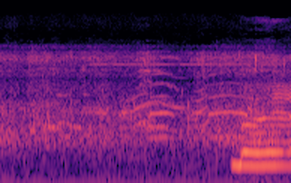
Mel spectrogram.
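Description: Water splashes.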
